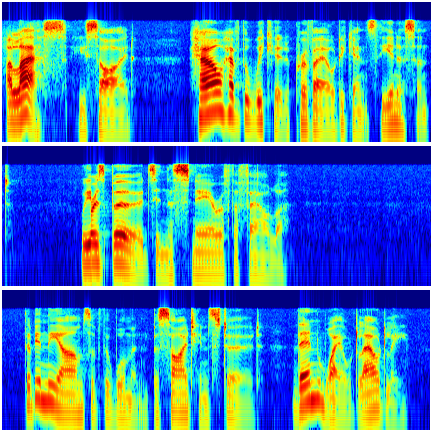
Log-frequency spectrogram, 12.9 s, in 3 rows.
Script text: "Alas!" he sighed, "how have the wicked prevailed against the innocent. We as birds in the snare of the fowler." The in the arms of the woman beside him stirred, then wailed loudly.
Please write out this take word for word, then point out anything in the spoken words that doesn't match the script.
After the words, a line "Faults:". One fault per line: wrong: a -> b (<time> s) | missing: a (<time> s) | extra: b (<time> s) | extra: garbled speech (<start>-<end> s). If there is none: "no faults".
"Alas!" he sighed, "how have the wicked prevailed against the innocent. We as birds in the snare of the fowler." The in the arms of the woman beside him stirred, then wailed loudly.
Faults:
no faults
